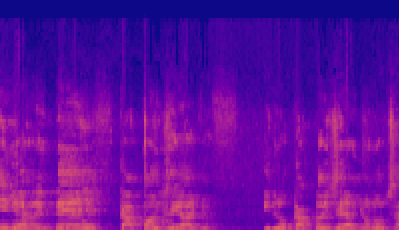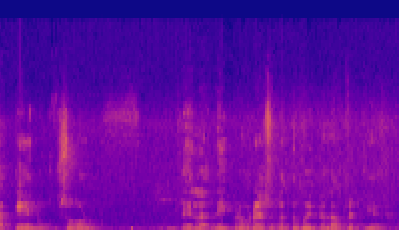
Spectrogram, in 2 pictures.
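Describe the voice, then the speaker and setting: Moderate pace and very wide pitch swings, amid noticeable background noise and audible room echo. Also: man, fairly high pitch for a man. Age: 80s+. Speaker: farmer and former local politician. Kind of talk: interview, personal life story.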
